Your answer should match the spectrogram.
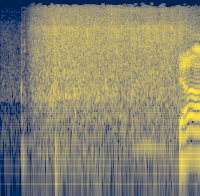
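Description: Water running steadily from an old stone fountain, its pipe spout pouring into the trough and spilling over the ground, starting just after the beginning.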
